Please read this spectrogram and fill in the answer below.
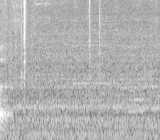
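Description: Steady low hum of a car's interior with a faint thin tone, and a faint brief rustle about a third of a second in.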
